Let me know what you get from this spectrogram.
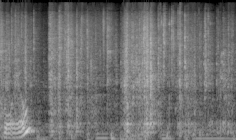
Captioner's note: metallic crumpling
